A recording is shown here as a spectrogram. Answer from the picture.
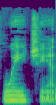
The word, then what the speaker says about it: Wei Qi: Wei Qi, and that's spelled W-E-I, and then qi is Q-I.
